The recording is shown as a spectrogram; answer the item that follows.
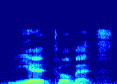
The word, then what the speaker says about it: Vetrovec: En su idioma natal, el checo, la letra E en su apellido se escribe con un símbolo llamado carón y se pronuncia Pietrovec.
